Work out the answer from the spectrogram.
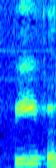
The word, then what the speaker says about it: Belvoir: went to a place called Belvoir Castle, although it's spelt Belvoir. Well, we went for 3 days. So we went to Belvoir Castle and we went to Nottingham Christmas markets and also to Bicester Village.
